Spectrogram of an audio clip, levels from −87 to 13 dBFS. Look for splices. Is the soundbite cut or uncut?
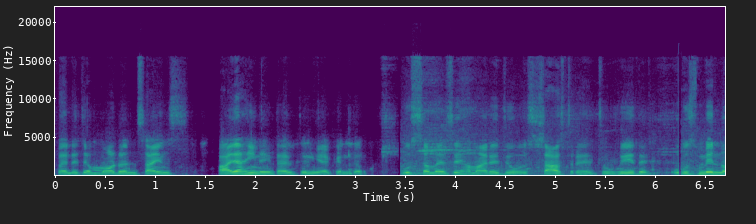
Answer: uncut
